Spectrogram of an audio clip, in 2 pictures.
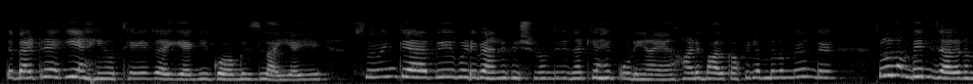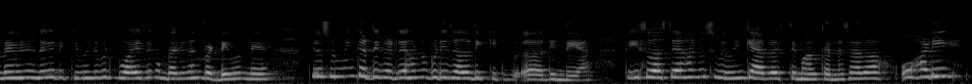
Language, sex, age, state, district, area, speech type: Dogri, female, 30-45, Jammu and Kashmir, Kathua, rural, spontaneous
